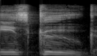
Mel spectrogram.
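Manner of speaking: grand, most dramatic, theatrical delivery. Introducing the character's name, a favourite line: most dramatic voice. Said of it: "I always love saying this in my most dramatic voice".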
